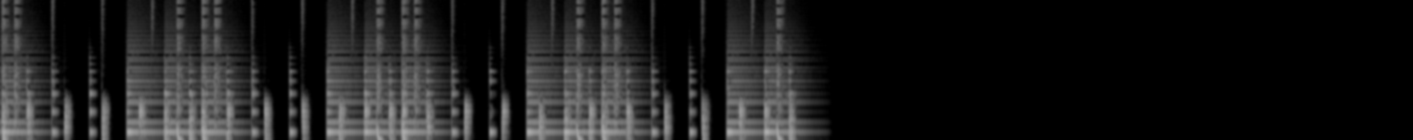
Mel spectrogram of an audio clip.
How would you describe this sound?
Bou game
Video game music.
Merci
